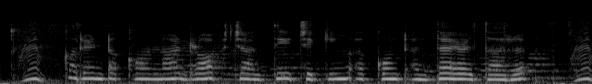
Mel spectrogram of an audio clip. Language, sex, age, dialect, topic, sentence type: Kannada, male, 18-24, Dharwad Kannada, banking, statement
